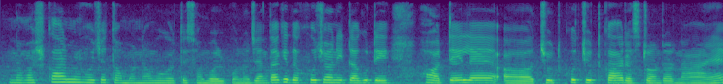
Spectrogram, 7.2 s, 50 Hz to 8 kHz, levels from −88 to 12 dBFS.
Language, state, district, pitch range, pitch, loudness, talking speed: Sambalpuri, Odisha, Sambalpur, 200-230 Hz, 220 Hz, -16 LUFS, 180 wpm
